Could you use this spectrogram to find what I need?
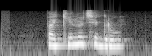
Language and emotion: Russian, neutral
